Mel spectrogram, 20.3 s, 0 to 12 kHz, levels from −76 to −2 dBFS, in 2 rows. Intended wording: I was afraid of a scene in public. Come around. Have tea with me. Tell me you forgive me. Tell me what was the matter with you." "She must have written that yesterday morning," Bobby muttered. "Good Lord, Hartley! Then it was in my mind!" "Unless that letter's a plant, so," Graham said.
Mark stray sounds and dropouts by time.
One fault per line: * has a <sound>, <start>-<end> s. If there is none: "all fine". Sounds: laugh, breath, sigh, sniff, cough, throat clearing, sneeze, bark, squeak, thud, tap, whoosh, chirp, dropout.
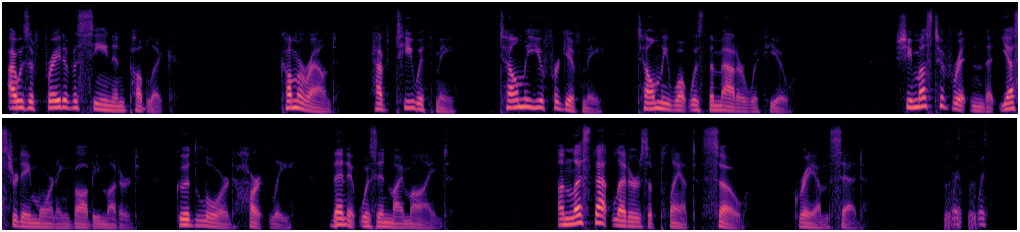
* has a laugh, 19.6-20.0 s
